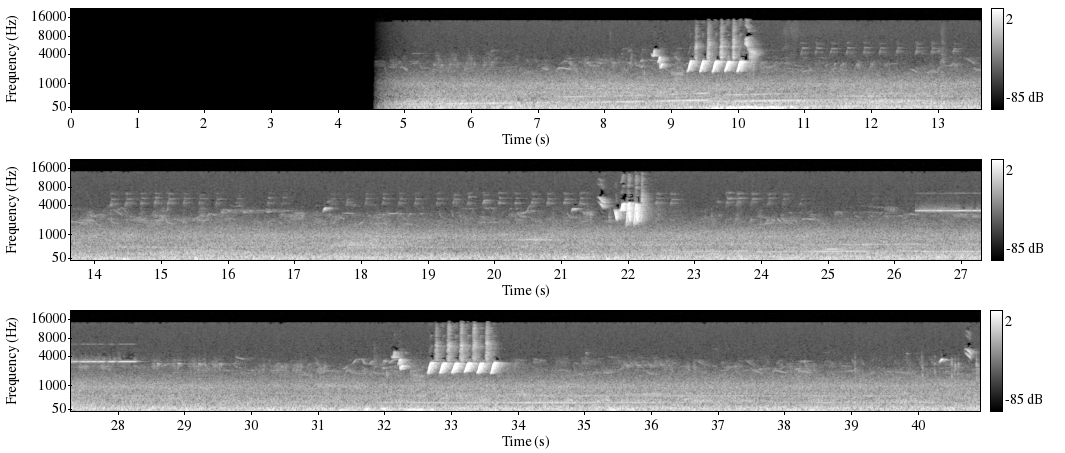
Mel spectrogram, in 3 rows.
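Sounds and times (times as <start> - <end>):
rapid repeated bird calls: 4.8 - 40.9
faint high bird chirping: 7.0 - 22.8, 23.4 - 34.4
sharp bird call: 32.6 - 33.9.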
